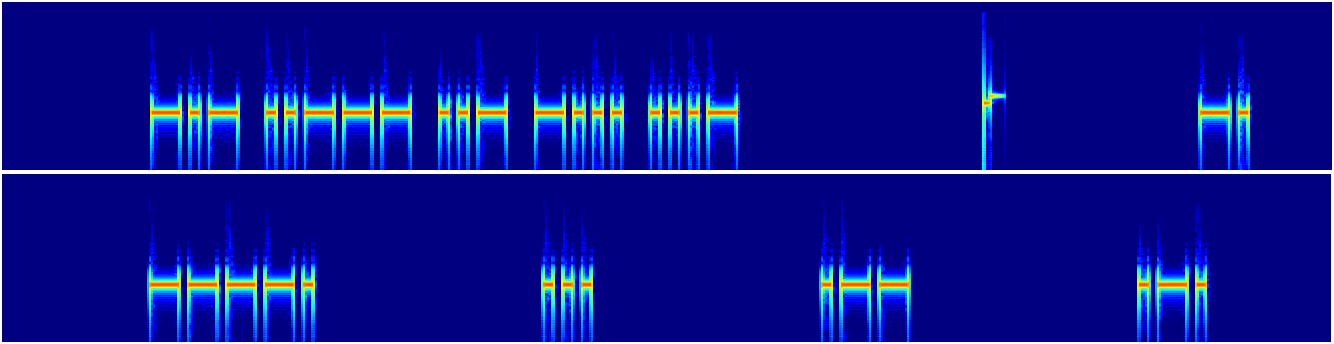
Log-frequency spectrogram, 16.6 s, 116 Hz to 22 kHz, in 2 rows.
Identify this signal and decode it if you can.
Morse code, heard as a keyed tone, about 20 wpm, spaced as for 9 wpm, 700 Hz. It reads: K2UBV N9SWR
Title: USA Call Signs - 5 Characters - 8x Character Spacing - 20wpm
